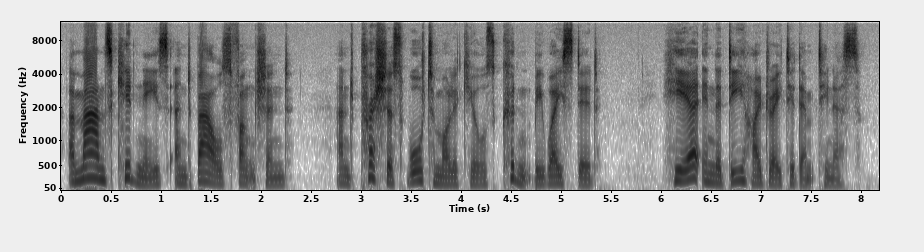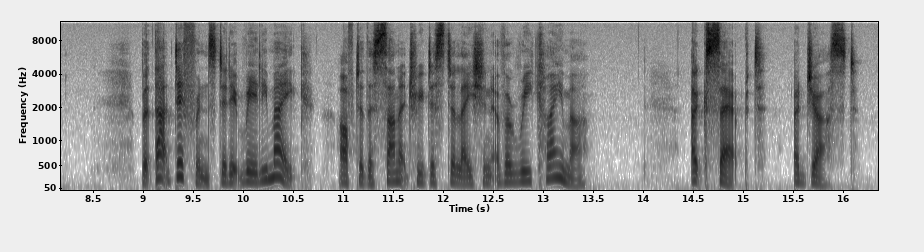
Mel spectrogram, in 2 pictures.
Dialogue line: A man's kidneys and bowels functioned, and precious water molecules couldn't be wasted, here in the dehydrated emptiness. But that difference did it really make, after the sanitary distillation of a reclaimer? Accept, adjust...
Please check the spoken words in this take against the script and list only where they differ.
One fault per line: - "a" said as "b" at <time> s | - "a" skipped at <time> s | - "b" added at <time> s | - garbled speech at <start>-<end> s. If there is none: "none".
none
